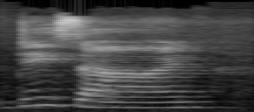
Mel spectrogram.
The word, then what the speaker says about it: design: and we'll go to the silent G in these one so we've got sign design a sign neck no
